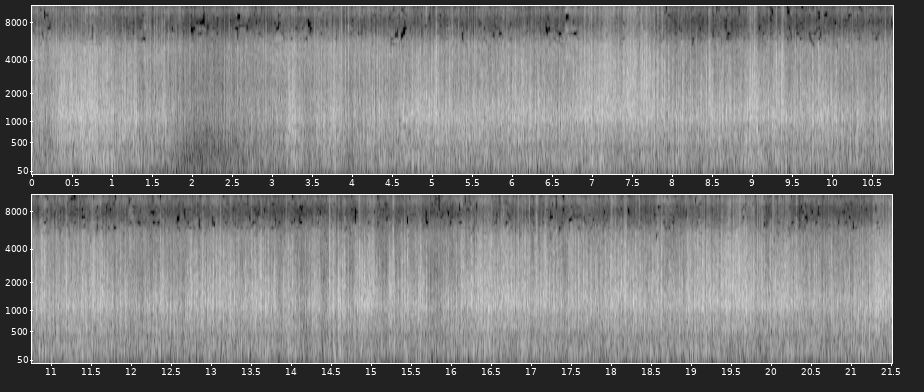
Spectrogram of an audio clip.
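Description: Passenger train running, heard from an open coach door: a steady rush of wheels on the rails mixed with wind buffeting the microphone, dipping briefly about two seconds in.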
